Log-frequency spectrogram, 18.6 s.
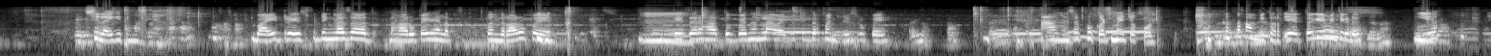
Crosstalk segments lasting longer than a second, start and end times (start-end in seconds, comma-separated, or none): none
